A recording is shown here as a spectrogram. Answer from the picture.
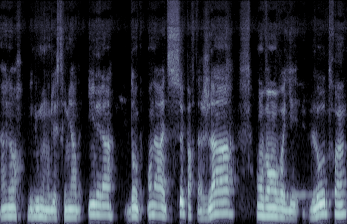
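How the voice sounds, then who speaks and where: A man speaks at a very slow pace with a fairly high pitch. His pitch variation is ordinary. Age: 30s. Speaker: wellness advisor. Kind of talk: live stream product presentation. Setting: live stream. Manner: hesitant, many fillers.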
